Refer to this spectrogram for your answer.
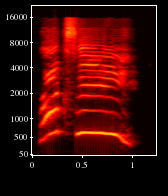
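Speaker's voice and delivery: very high loud call; high thrilled Roxy; delighted shout. Real, not acted. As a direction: shout her name in delight. Calling out to a friend.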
